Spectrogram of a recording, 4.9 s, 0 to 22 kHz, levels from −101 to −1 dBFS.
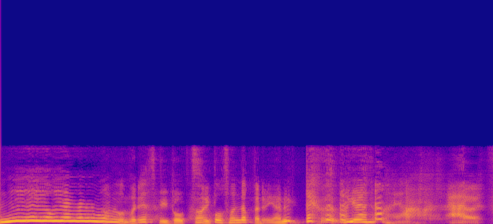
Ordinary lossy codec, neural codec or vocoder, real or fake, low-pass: none; codec, 16 kHz, 0.5 kbps, FreqCodec, larger model; fake; none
